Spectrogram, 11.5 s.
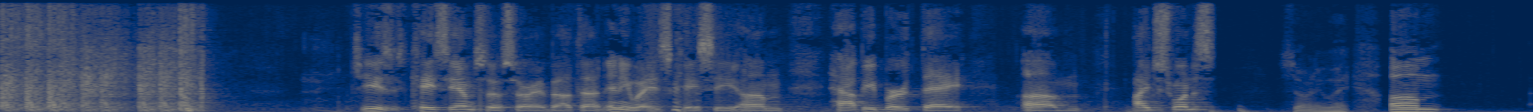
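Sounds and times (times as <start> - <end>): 
gunshots: 0.0 - 1.7
faint low hum: 1.6 - 11.4
speech: 2.7 - 10.9.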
